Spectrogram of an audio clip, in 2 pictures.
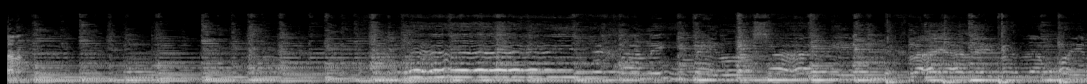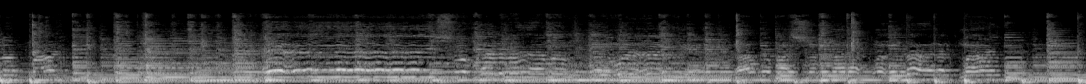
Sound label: turkmen gitara cover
